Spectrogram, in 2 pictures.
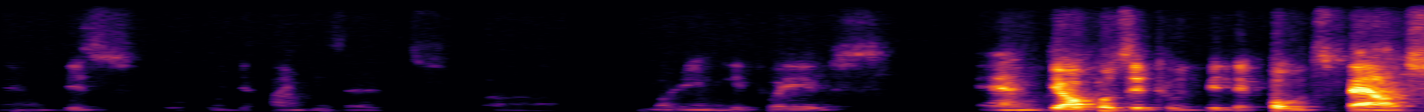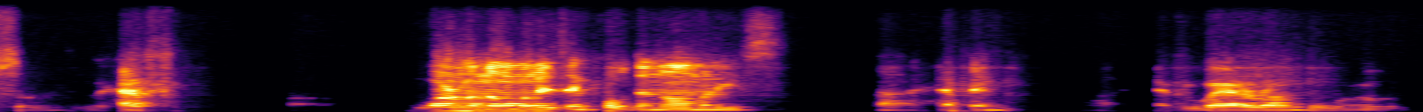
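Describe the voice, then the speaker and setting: A man giving an academic seminar talk over a video call, his mic volume going up and down as he speaks, halting and repeating words as he explains. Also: fairly low pitch, fairly even intonation. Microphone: computer mic over a video call. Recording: dull lo-fi video call audio.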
